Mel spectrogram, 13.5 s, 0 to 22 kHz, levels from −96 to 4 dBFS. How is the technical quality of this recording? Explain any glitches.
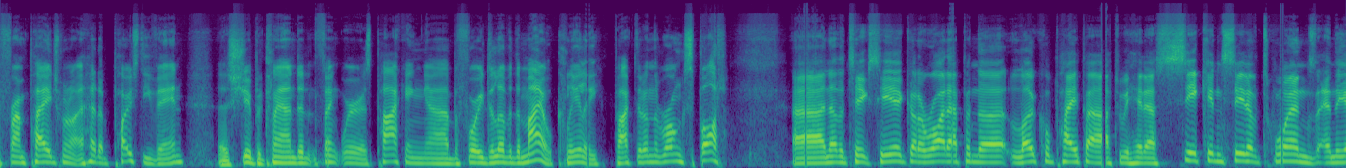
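The recording has one kind of glitch: blocks of digital silence at 3.27, 5.87–5.89, 8.05–8.07, 9.52, 11.02–11.06 and 12.81–12.83 s. The sound drops out and returns abruptly. Gaps run 8 to 46 ms, several exactly 20 ms. Light Opus voice compression is present too.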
